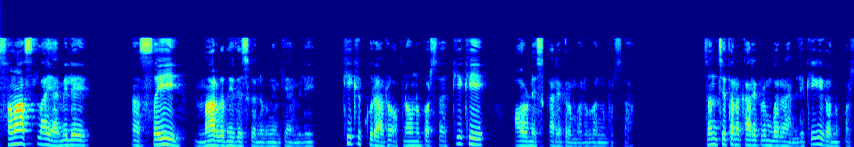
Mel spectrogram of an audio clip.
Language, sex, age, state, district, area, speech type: Nepali, male, 45-60, West Bengal, Kalimpong, rural, spontaneous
